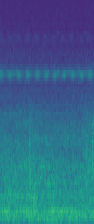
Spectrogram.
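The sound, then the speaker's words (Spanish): Crickets chirping in Mexico City after rain, a steady high pulsing trill repeating evenly over a low background hum. “es un paisaje sonoro interesante este que se escucha ahora, combinado con las demás capas, los grillos, el agua goteando por la lluvia que cayó”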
